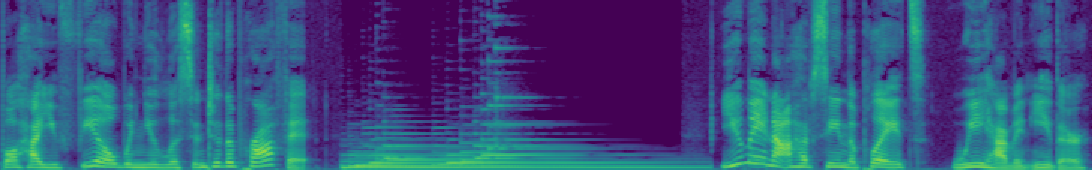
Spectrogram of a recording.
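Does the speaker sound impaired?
No.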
